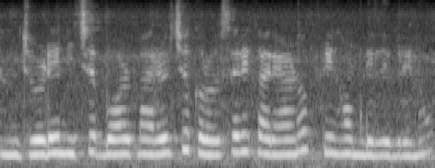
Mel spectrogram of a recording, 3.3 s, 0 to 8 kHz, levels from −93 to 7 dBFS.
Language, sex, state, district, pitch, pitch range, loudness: Gujarati, female, Gujarat, Gandhinagar, 265 Hz, 255-280 Hz, -13 LUFS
